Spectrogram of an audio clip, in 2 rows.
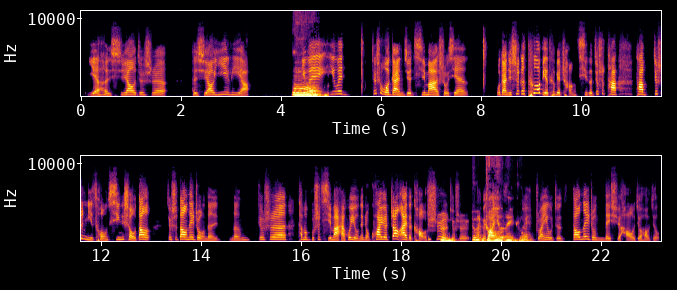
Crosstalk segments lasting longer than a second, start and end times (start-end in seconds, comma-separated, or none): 18.8-20.6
